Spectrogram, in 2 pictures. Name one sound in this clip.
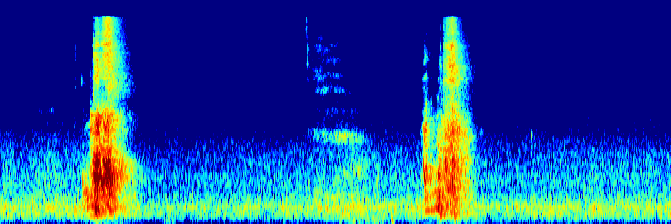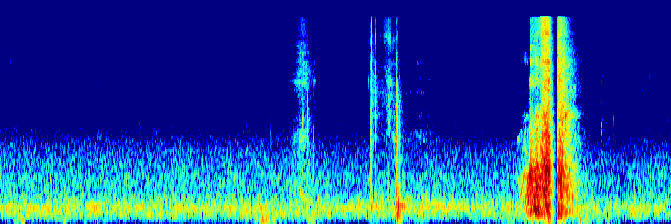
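A woman sneezes loudly several times.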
